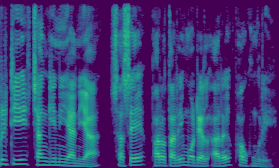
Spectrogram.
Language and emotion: Bodo, neutral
